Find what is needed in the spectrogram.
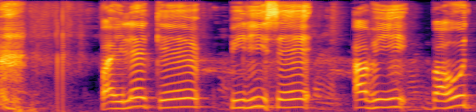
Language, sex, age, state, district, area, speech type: Maithili, male, 60+, Bihar, Muzaffarpur, rural, spontaneous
